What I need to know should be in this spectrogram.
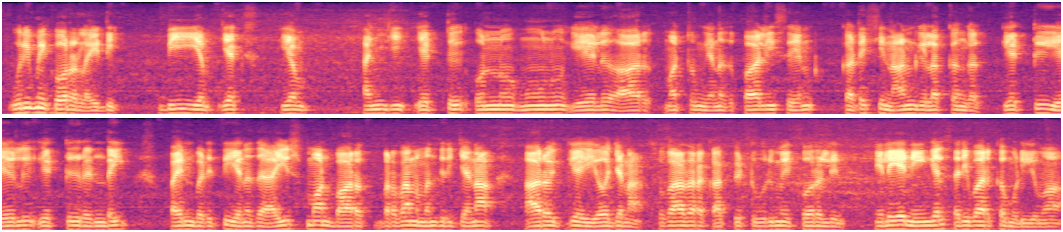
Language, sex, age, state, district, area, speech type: Tamil, male, 60+, Tamil Nadu, Tiruchirappalli, rural, read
